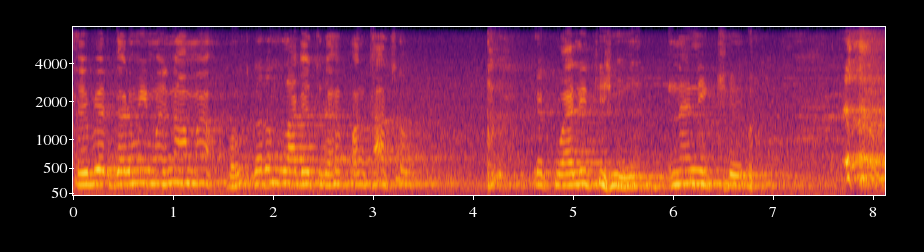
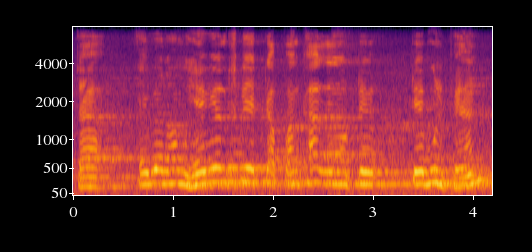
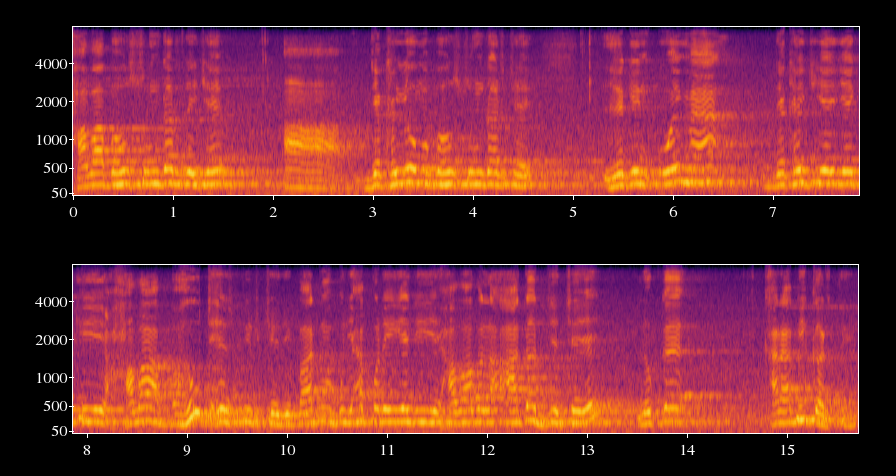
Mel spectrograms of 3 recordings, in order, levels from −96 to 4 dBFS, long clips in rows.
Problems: constant background noise, background conversations at intervals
